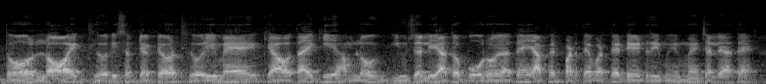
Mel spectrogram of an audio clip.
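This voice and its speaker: A man's voice: deep voice, little pitch movement, brisk, few pauses, a bit bright, a little hiss or hum. A young man narrating his study vlog casually, explaining each step in Hindi mixed with English words. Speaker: student vlogger. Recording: voice-over with clear background music.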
